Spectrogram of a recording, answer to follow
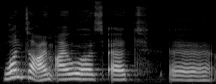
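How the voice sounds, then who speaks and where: A woman in her thirties, from Syria, talking as a podcast guest in a hesitant way with many pauses and restarts. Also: fairly high pitch, expressive. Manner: soft-spoken, hesitant, with many ums and restarts. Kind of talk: casual interview talk.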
